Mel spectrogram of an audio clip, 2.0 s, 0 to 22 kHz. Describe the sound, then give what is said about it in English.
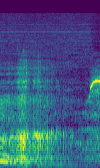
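An elderly man of about 82, asleep on a couch, snores loudly with a rough, rattling inhale, then a high, steady whistle on the breath out, with no talking. “Oh, my, my, there's Grandpa snoring again.”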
